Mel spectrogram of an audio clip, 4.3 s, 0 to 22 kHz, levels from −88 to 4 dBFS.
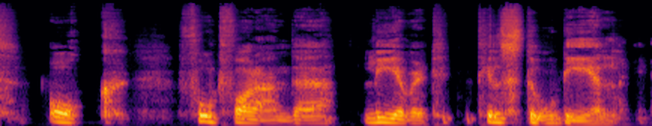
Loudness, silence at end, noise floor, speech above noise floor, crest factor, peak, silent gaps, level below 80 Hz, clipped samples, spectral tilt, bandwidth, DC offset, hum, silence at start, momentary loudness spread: -18 LUFS; 0.2 s; -37 dBFS; 20 dB; 18 dB; 0 dBFS; none; -58 dBFS; under 0.1%; -5.5 dB/octave; 18.5 kHz; under 0.1%; none; 0 s; 10 LU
